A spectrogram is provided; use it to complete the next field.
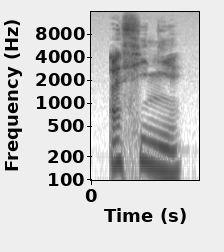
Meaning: to assign
- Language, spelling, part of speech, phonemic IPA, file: French, assigner, verb, /a.si.ɲe/, Fr-assigner.ogg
